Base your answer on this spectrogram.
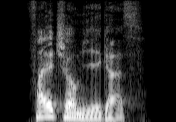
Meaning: genitive singular of Fallschirmjäger
- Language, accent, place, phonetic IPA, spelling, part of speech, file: German, Germany, Berlin, [ˈfalʃɪʁmˌjɛːɡɐs], Fallschirmjägers, noun, De-Fallschirmjägers.ogg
